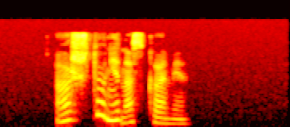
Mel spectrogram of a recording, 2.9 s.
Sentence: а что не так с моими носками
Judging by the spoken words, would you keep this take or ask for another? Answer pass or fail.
fail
